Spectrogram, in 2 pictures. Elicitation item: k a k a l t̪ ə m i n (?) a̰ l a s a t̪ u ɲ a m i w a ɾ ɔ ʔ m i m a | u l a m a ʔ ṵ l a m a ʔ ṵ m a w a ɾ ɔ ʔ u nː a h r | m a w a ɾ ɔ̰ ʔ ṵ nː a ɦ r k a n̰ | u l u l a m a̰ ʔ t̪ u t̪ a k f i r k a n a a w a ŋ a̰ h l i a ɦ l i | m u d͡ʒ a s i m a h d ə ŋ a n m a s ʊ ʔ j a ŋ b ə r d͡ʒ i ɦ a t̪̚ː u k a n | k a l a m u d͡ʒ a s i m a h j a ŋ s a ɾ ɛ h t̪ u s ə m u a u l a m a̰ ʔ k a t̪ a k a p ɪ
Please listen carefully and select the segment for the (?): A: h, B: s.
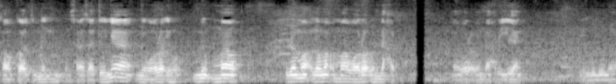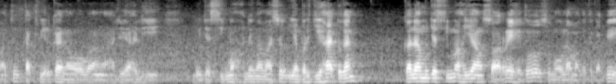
B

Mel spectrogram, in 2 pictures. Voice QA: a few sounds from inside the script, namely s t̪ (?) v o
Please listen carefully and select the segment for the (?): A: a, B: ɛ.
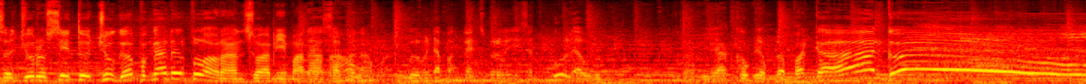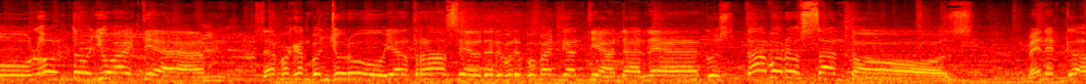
A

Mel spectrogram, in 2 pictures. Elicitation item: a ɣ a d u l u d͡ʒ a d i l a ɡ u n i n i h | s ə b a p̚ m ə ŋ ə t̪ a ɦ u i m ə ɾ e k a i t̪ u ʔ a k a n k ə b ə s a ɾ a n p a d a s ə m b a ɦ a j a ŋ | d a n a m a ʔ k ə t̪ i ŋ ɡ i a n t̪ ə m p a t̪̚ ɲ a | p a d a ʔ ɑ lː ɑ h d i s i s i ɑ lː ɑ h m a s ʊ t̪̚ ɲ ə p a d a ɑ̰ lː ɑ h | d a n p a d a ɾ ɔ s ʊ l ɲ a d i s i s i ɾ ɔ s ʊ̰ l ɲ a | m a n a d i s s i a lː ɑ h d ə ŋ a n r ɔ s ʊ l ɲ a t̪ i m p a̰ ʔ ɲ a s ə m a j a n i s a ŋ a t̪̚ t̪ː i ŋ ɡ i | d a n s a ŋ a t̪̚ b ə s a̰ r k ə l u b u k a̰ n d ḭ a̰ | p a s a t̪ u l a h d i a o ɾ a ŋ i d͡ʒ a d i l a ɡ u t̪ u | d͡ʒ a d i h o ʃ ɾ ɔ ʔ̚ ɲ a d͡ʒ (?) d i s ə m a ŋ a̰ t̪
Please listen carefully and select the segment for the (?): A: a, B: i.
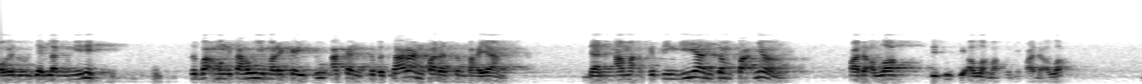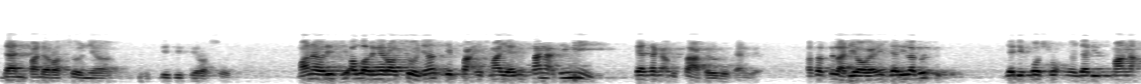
A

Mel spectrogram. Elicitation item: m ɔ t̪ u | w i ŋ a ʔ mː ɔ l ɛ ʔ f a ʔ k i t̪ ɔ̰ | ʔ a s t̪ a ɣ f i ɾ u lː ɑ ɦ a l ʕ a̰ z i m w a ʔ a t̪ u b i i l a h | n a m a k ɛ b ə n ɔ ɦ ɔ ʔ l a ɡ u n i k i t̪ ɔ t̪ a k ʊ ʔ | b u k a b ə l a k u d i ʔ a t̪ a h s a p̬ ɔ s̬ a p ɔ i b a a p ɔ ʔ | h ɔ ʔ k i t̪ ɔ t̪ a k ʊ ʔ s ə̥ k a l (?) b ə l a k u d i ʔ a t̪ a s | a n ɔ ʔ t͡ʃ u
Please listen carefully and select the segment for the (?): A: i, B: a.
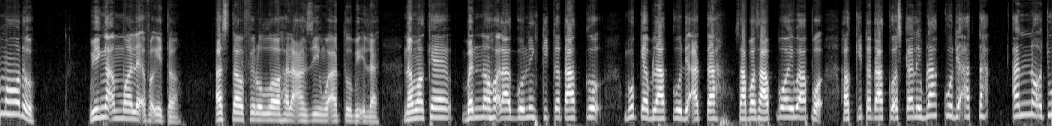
A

